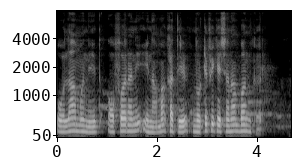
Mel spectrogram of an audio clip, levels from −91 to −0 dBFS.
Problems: background sounds at intervals, low volume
